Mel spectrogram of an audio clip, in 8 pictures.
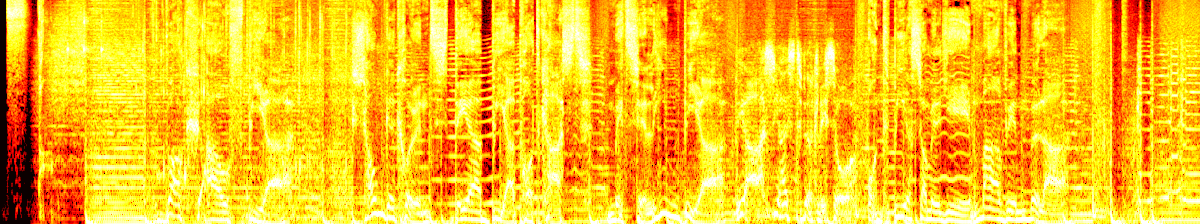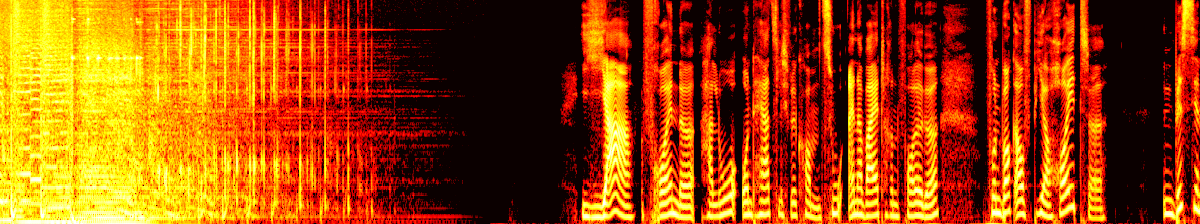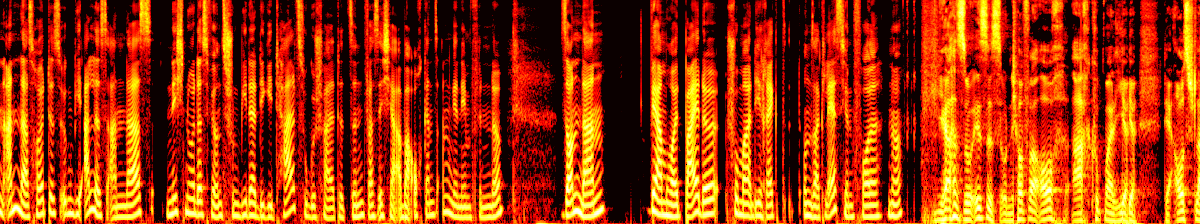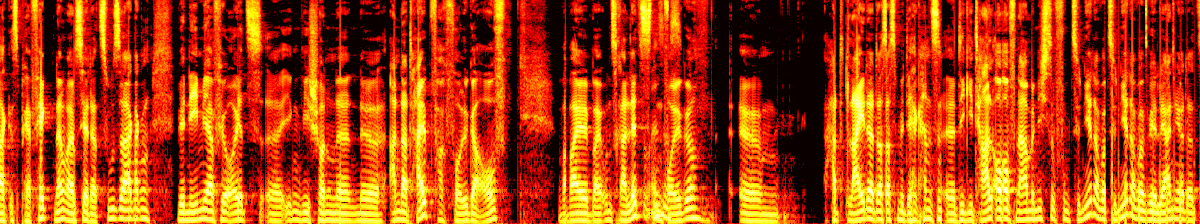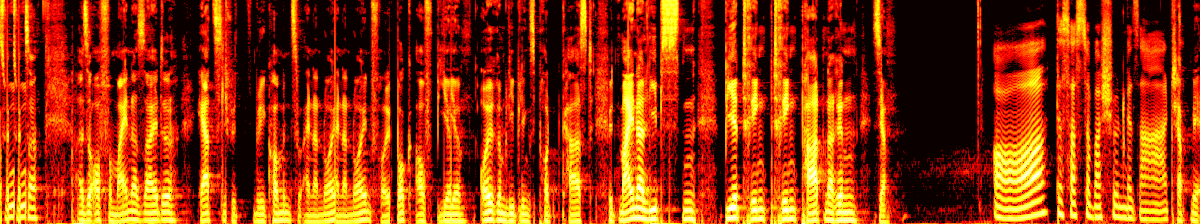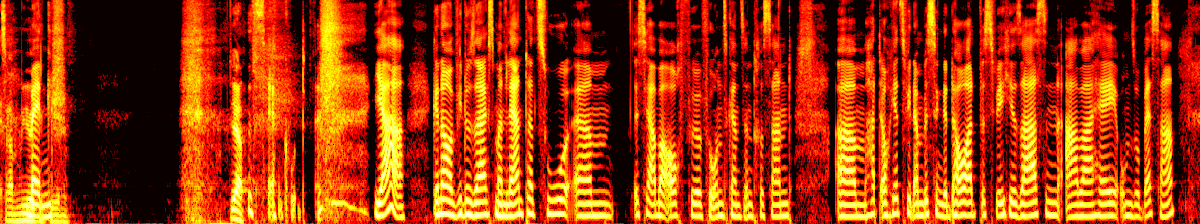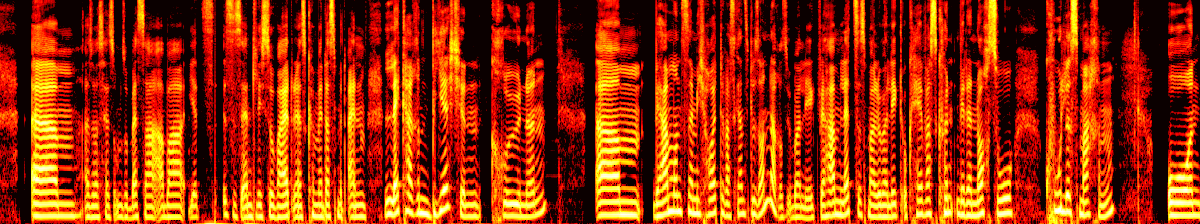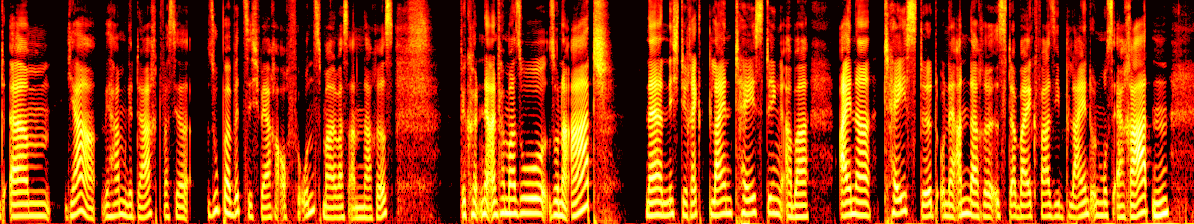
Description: Jeder hat sich ein Bier ausgesucht und die andere Person muss anhand verschiedener Merkmale erraten, um welches Bier es sich handeln könnte. Wir werden das bestimmt in dieser Form öfter machen, also lasst euch von der Audioqualität nicht abschrecken. Cheers und bis zum nächsten Mal - dann auch wieder in besserer Qualität, versproche.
